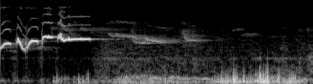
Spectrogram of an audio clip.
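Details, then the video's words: Oriental magpie-robin singing as a lure to rouse other birds: a burst of loud, warbling whistles with quick upward slides, then a long thin descending whistle fading into faint background rumble. "PANCINGAN KACER LANGSUNG ANGKAT SUARA GACOR BONGKAR ISIAN"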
